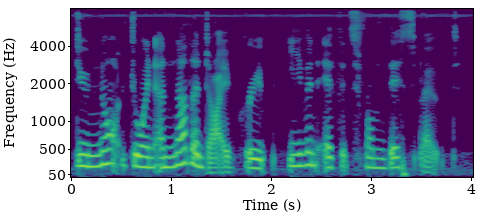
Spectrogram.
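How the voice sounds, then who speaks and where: A woman's voice: medium pitch, measured pace, mellow, no echo. A woman narrating an instructional dive safety briefing, giving polite but firm step-by-step directions.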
